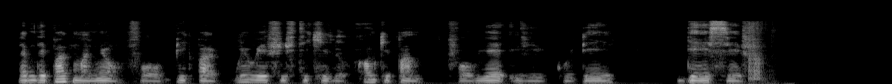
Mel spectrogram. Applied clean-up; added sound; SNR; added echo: neural mask model DeepFilterNet 3.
